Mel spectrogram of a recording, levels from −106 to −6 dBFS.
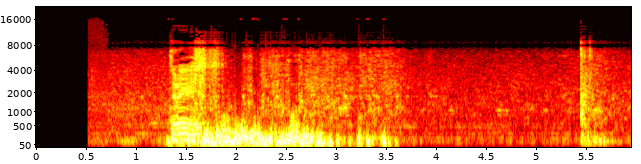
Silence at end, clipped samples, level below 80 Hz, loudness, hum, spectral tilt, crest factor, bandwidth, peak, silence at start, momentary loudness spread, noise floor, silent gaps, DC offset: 0.25 s; under 0.1%; -28 dBFS; -14 LUFS; none; -6.5 dB/octave; 14 dB; 9.2 kHz; -2 dBFS; 1.3 s; 14 LU; -48 dBFS; none; under 0.1%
